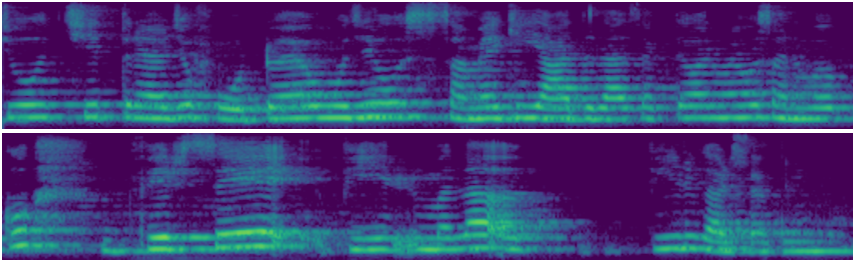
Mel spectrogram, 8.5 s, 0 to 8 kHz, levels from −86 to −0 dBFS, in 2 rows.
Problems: background sounds at intervals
